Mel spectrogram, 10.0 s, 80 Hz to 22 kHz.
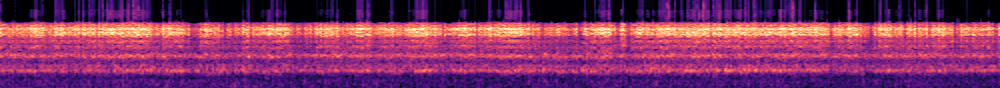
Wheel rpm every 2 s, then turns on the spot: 230, 230, 230, 230, 240.
none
